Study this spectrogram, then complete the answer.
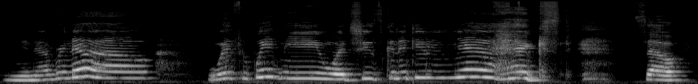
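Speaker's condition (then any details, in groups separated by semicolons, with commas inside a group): Cerebral palsy; occasional swallowing problems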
